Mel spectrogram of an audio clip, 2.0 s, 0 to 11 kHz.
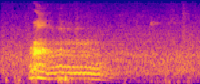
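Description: A 3½-week-old puppy giving one short cry, sharp at its start and dropping in pitch as it ends, about two-thirds of a second long.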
